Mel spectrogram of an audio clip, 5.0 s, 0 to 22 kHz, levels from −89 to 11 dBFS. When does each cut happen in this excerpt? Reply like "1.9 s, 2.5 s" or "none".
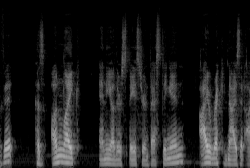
3.9 s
